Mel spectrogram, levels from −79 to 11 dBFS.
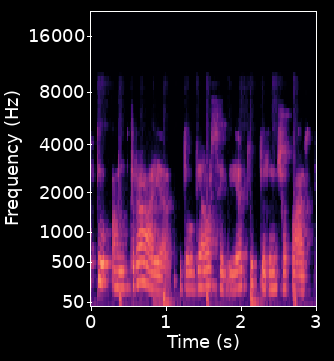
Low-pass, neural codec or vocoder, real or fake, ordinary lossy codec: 9.9 kHz; none; real; Opus, 32 kbps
